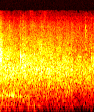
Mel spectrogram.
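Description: An audience at a church service in Berlin claps steadily in a dense, sustained wash of applause, evenly loud across the whole stretch with no voices standing out.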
